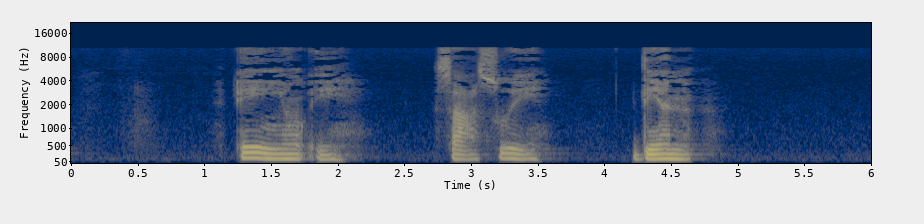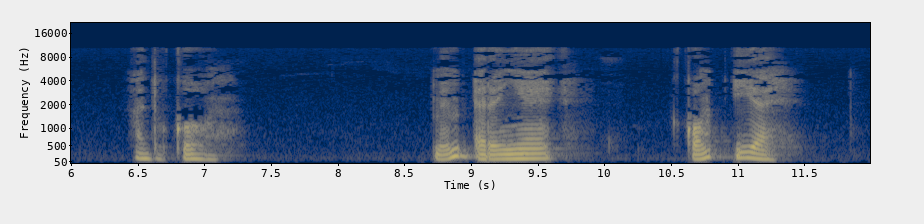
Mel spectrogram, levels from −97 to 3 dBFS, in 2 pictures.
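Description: Vorbis compression, heard across the whole clip, is the likely cause of the grainy, hissy speech. Nothing survives above 10.6 kHz, and the treble is quantised so coarsely that fine detail turns to rough noise, damage heavy enough to point to roughly 30 kbps.

Pre-echo appears at 4.28 s, smeared over 18 ms, and again at 9.02 s, over 14 ms. Quantisation noise sized for a sharp onset spreads back into the quiet just before it, so each attack arrives with a brief hiss and a softened edge.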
